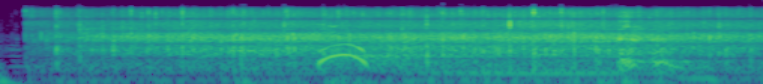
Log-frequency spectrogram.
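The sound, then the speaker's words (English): A crowd applauds steadily to welcome two guest speakers, a dense wash of clapping that holds at an even loudness throughout, with a brief rising-and-falling whistle or voice cutting through midway. “Be very, very leery of preemptive applause.”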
